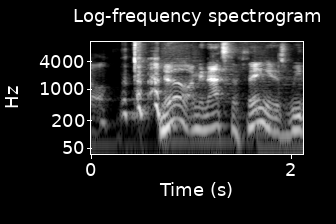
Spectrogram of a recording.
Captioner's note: laughter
